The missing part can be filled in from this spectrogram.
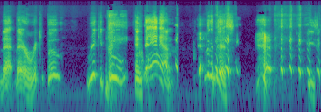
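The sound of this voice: A put-on character voice from a man with a Southern US accent, extremely high in pitch, very slow, with long, frequent pauses. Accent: southern drawl.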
